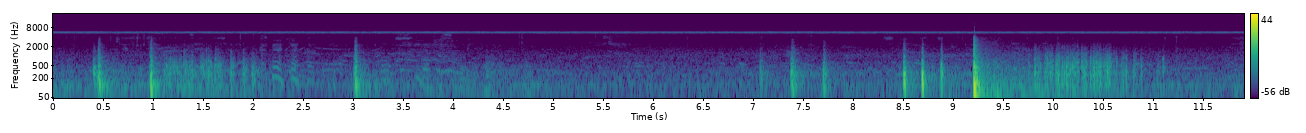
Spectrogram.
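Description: Fireworks crackle and sizzle after the bursts.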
